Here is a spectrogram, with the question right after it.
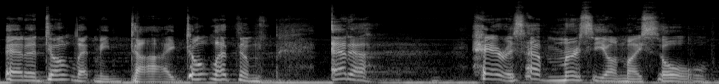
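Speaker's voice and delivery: high anguished begging, falling away at the end; praying in mortal terror; desperate plea. Acted. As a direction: beg the dead to save your life. Condemned man begs the dead.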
